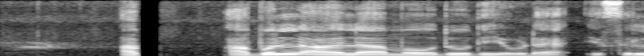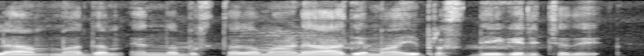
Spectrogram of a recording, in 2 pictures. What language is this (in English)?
Malayalam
